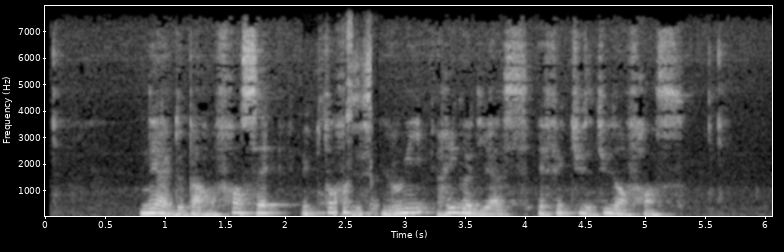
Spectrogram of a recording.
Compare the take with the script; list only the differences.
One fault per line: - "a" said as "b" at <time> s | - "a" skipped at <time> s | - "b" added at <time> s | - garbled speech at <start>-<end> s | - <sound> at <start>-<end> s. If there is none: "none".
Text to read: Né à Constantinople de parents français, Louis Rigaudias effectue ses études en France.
- "Constantinople" skipped at 1.0 s
- garbled speech at 2.1-2.8 s
- "ses" skipped at 4.5 s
